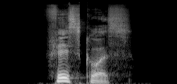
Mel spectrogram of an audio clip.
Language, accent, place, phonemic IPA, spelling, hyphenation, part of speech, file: German, Germany, Berlin, /ˈfɪskʊs/, Fiskus, Fis‧kus, noun, De-Fiskus.ogg
- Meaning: treasury, exchequer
